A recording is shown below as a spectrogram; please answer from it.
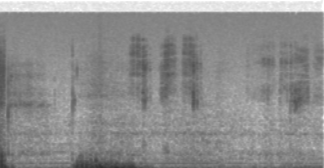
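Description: Felt-tip marker drawing lines on the sole of a horse's hoof: three short scratchy strokes about two seconds in, with fainter strokes near the end. A low dull rumble of handling comes just before them.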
